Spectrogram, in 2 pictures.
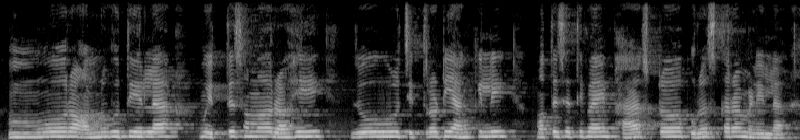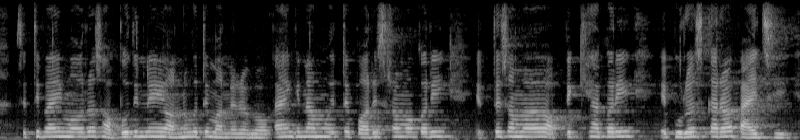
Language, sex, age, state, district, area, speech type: Odia, female, 30-45, Odisha, Khordha, rural, spontaneous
